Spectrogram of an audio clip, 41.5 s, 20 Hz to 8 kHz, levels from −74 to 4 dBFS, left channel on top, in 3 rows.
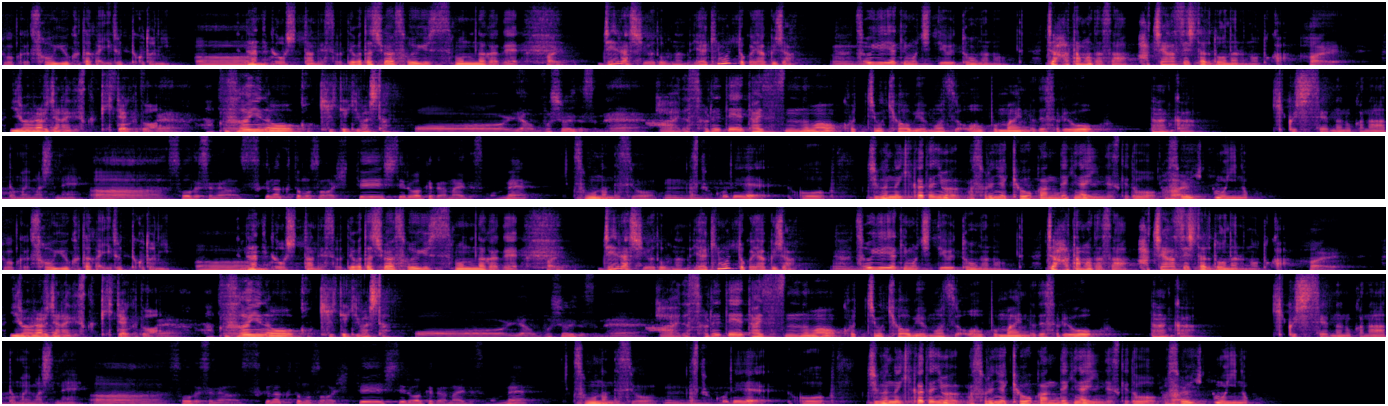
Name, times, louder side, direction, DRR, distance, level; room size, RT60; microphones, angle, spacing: voice 1, 0.0-1.7 2.4-5.6 6.0-7.9 8.3-10.1 10.4-12.9 13.9-15.4 15.9-17.7 20.3-24.9 25.3-25.8 26.6-28.5 33.4-34.2 34.6-35.3 35.7-40.2, right 1 dB, 15° right, 13 dB, 1.0 m, -25 dB
voice 2, 1.9-2.5 5.5-5.7 8.3-8.8 13.0-13.4 15.0-15.8 18.0-20.5 28.6-33.0 34.3-35.0 39.3-39.6, left 2 dB, 75° left, 12 dB, 1.8 m, -33 dB
21.5 x 17.0 x 9.8 m, 0.77 s
head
